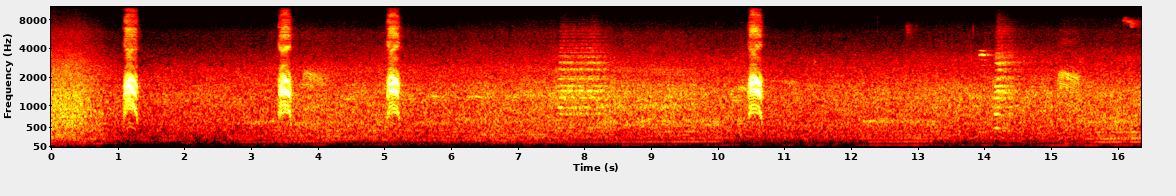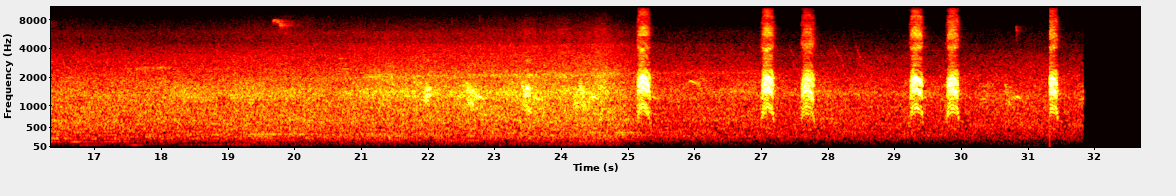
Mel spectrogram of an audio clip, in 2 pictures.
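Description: House crow (Corvus splendens) cawing: about nine short caws, singly and in quick pairs, with a long pause in the middle and a cluster of calls near the end, over steady background noise.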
